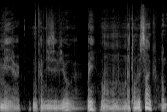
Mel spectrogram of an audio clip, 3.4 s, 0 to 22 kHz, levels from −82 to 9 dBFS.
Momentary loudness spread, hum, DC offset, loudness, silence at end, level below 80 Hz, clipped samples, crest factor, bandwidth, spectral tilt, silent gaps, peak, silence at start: 9 LU; none; under 0.1%; -26 LUFS; 0 s; -46 dBFS; under 0.1%; 18 dB; 18.5 kHz; -5.5 dB/octave; none; -8 dBFS; 0 s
